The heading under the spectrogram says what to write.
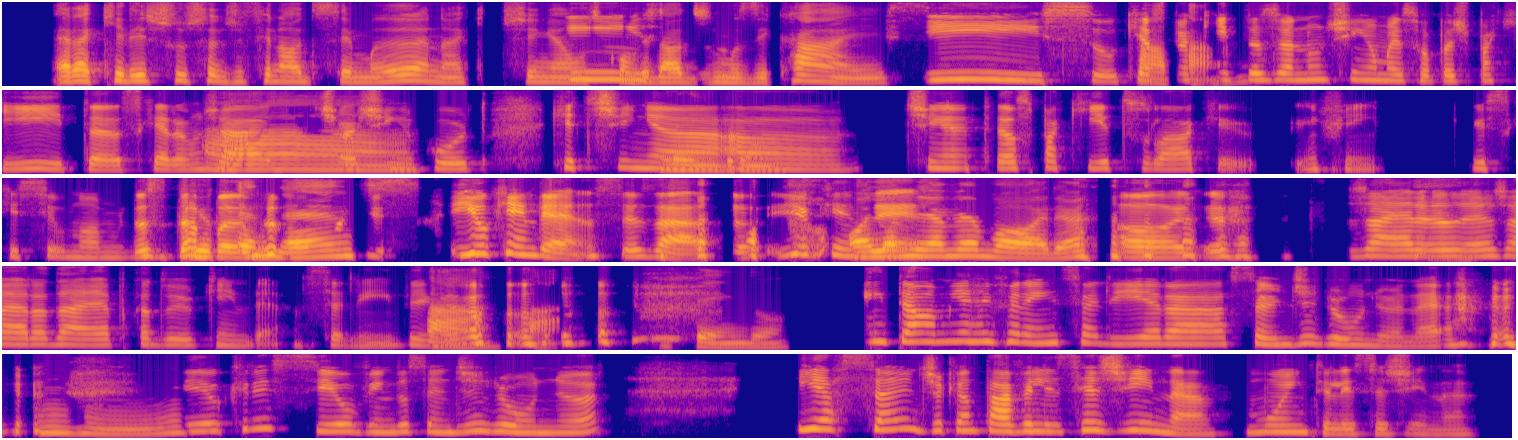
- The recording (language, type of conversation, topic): Portuguese, podcast, Como suas amizades influenciaram suas escolhas musicais?
- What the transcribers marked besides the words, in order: in English: "You Can Dance?"; in English: "You Can Dance"; laugh; in English: "You Can Dance"; laugh; in English: "You Can Dance"; laugh; laugh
